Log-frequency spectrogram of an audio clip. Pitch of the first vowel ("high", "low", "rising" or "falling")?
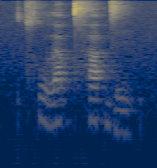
falling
